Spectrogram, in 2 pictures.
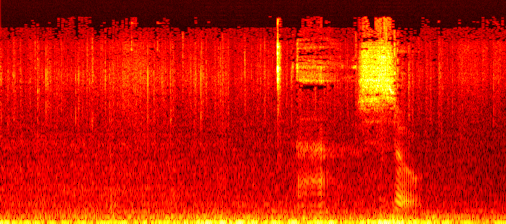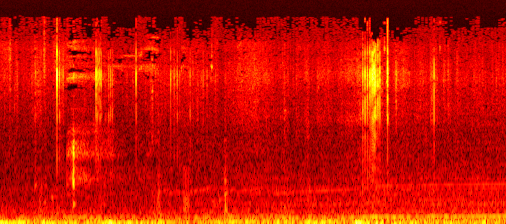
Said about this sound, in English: I've actually got in-bud earphones and I was wondering what the strange noise was. It's a pitter-patter noise, and I realised it's the rain on the window. So apologies for that. Surprising it picks that up. It's not even that heavy rain.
